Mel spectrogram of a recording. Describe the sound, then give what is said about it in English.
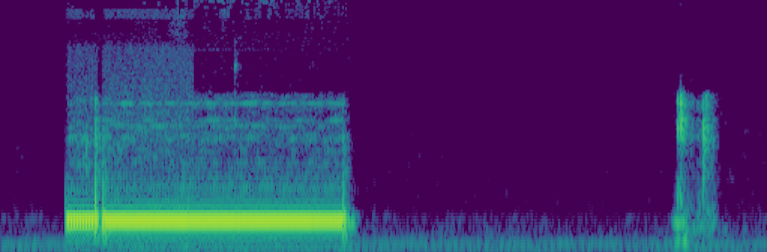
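A steady telephone dial tone holds for about two and a half seconds after a wrong number was dialed on the keypad, then, after a pause, a brief keypad tone sounds. No voices. “I dialed the wrong one on the pad here.”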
